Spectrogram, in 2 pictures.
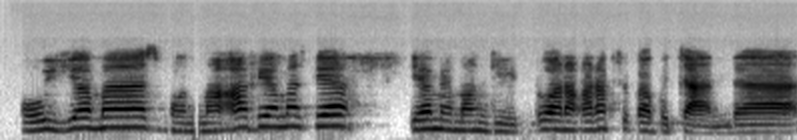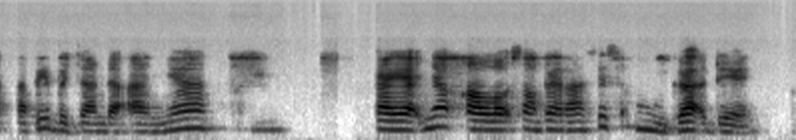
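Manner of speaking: soft, hushed, polite-sounding reply. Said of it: "Oke, aku akan mulai balas sekarang".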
